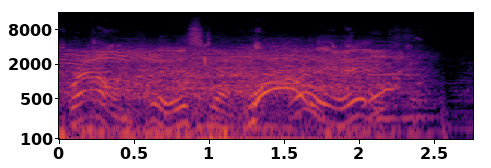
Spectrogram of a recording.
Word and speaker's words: Braun: Like it's Braun, B-R-A-U-N, but pronounced Brown.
